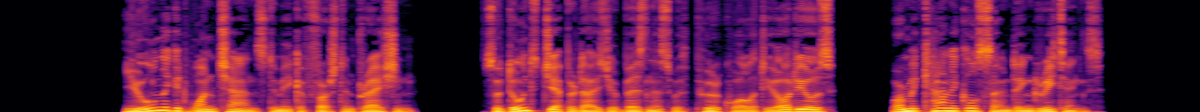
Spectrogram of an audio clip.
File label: male voice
